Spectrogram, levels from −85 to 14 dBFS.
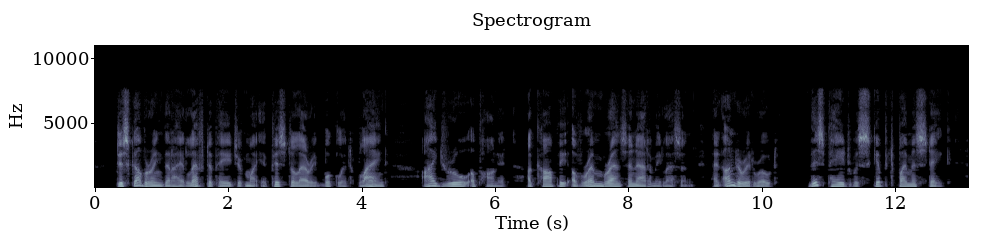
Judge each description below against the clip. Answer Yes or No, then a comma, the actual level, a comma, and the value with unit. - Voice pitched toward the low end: Yes, low, 115 Hz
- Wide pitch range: Yes, wide, 6.7 semitones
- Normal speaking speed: Yes, average, 145 wpm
